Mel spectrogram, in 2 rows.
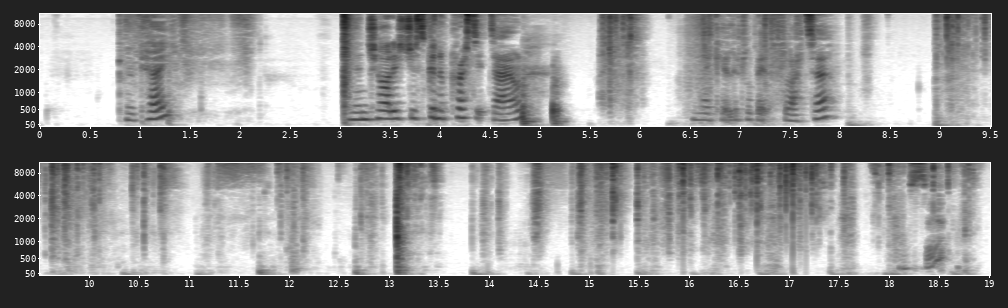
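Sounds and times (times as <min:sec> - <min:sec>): mixture crackling and scraping in pan: 0:05.8 - 0:08.4, 0:09.0 - 0:19.0.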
